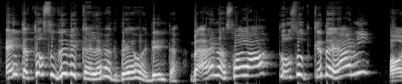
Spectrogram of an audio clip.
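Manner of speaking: high, indignant squawk; soaring offended outrage; exasperated. A narrator's reading. Sister rounds on her cheeky brother, exasperated. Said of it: "وهي قالت بغيظ".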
